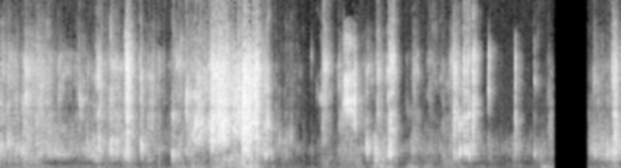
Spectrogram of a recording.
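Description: A dry leaf crackling and crinkling in short bursts as a baby macaque grips it and bites at it. The crackling is loudest about three to four seconds in.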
